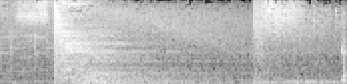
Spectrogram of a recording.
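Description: A loud shattering crash of a crown breaking erupts suddenly and rings out with scattered debris, followed by a second burst of breaking and a sharp final impact near the end. No one speaks.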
